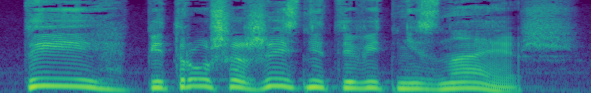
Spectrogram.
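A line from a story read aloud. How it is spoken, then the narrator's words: Lazy speech. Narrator (Russian): лениво сказала Варвара Маргарита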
